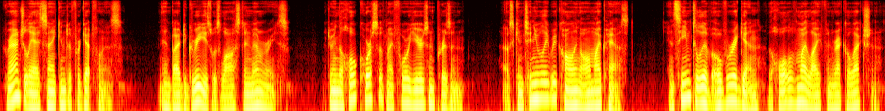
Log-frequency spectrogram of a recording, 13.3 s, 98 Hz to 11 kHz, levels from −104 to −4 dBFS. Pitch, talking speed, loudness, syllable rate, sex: 115 Hz, 190 wpm, -19 LUFS, 6.2 syllables/s, male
